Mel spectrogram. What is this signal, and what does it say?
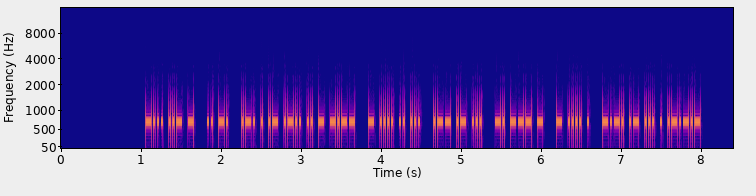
Morse code, heard as a keyed tone, about 50 wpm, 700 Hz. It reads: BUT IN REALITY THIS WAS NOT THE CASE.
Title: Sentences from Top 1200 Words 50wpm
